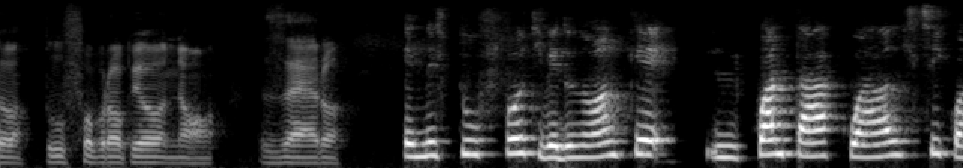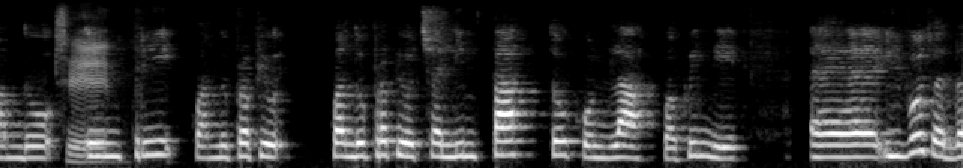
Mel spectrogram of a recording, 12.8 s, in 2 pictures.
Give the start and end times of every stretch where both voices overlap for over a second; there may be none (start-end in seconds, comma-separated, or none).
none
